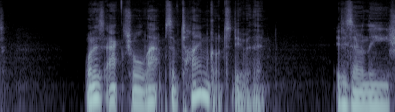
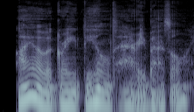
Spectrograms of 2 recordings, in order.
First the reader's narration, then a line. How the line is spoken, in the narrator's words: said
